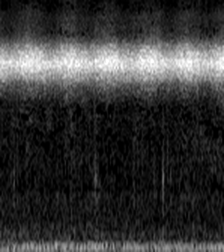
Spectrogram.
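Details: Crickets heard outside a house, noted as noisy, produce an unbroken high-pitched shrill drone with a faint pulsing texture, over a soft low rumble and scattered faint ticks.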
